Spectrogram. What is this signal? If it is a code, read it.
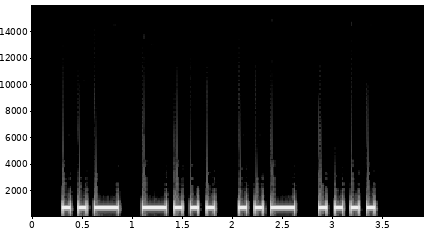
Morse code, heard as a keyed tone, about 15 wpm, 700 Hz. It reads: UBUH
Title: Four Challenging Letter-Number Combinations 15wpm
